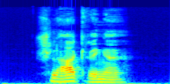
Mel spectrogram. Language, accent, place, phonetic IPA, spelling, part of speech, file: German, Germany, Berlin, [ˈʃlaːkˌʁɪŋə], Schlagringe, noun, De-Schlagringe.ogg
- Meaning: nominative/accusative/genitive plural of Schlagring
